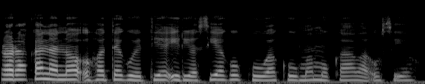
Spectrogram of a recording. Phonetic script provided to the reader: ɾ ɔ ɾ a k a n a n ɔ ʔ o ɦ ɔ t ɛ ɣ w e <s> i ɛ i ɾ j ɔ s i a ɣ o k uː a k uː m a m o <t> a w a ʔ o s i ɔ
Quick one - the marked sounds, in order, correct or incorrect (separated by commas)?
incorrect, incorrect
